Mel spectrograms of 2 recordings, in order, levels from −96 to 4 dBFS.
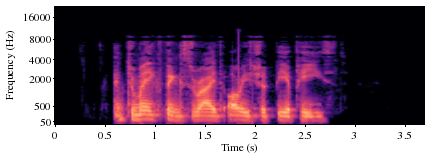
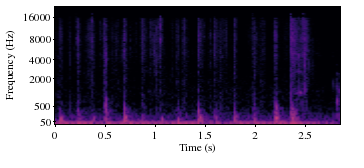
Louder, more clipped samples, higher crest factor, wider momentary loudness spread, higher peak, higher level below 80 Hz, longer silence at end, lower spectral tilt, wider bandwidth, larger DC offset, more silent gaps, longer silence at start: first, -17 LUFS vs -55 LUFS; neither; second, 18 dB vs 24 dB; about the same, 9 LU vs 11 LU; first, 0 dBFS vs -28 dBFS; first, -52 dBFS vs -58 dBFS; first, 0.95 s vs 0 s; first, -6.5 dB/octave vs -5 dB/octave; second, 9.2 kHz vs 17 kHz; neither; neither; first, 0.6 s vs 0 s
